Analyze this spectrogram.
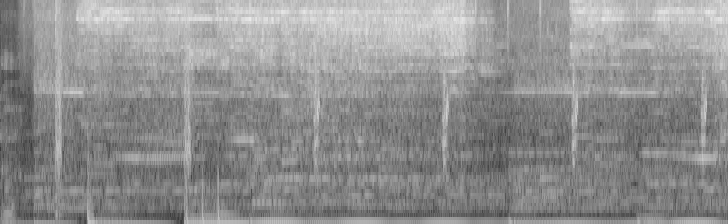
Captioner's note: chill music; saw whirring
